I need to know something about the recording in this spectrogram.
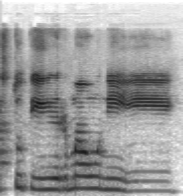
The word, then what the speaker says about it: स्तुतिर्मौनी: उसका उच्चारण हमें पहले करना होता है र। तुल्य निंदा स्तुतिर्मौनी, तुल्य निंदा स्तुतिर्मौनी, संतुष्टः, संतुष्टः, संतुष्टः, संतुष्टः, येन, येन, येन।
